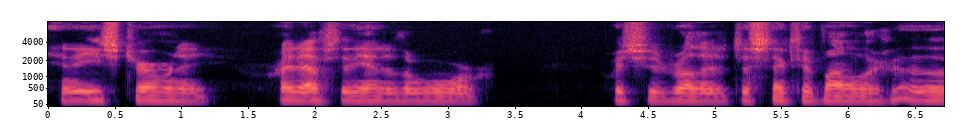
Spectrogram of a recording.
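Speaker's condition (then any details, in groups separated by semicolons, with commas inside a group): Parkinson's disease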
